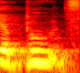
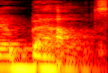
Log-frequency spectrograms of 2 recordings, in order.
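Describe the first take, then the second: First: "about" said like "a boot"; accented "about". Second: Soft, low "about" with an ow vowel; corrected "about". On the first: Real, not acted. Host slipping into own pronunciation, "about" as "a boot". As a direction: say "about" with an oo vowel. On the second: Shown as a demonstration. Host correcting the word for listeners, quiet "about" with ow. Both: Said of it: "Sorry, about for, for y'all".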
